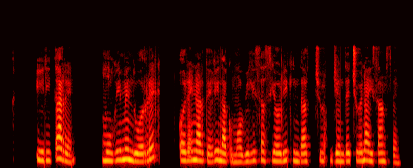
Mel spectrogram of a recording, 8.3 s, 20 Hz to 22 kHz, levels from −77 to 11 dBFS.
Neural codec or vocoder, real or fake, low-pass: none; real; 7.2 kHz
